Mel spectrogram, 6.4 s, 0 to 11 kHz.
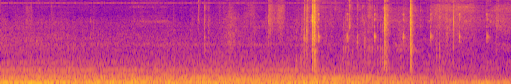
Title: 2004 - 2011 Nissan Murano noisy wheel bearing and abs sensor replacement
